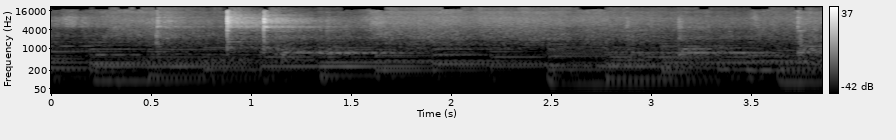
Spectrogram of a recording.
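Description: Diced eggplant with egg, thickened with a starch slurry, stir-fried in a pan: quiet scraping and stirring with a couple of sharp utensil clinks against a soft steady background hum.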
